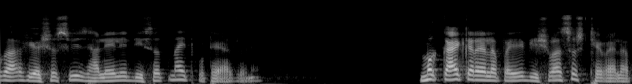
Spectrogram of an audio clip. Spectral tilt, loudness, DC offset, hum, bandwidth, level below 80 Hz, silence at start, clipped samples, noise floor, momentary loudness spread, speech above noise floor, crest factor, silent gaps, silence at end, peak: -6 dB/octave; -25 LUFS; under 0.1%; none; 11 kHz; -54 dBFS; 0 s; under 0.1%; -82 dBFS; 12 LU; 57 dB; 22 dB; none; 0 s; -4 dBFS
